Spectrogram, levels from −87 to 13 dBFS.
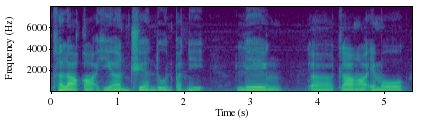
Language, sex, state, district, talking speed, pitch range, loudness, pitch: Mizo, male, Mizoram, Aizawl, 120 wpm, 90-110 Hz, -20 LUFS, 95 Hz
